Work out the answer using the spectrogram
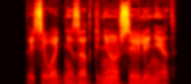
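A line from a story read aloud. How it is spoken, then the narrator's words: Growling. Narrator (Russian): зарычал Васильев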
